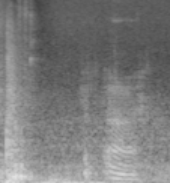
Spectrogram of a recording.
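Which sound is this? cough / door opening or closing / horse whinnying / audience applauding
door opening or closing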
